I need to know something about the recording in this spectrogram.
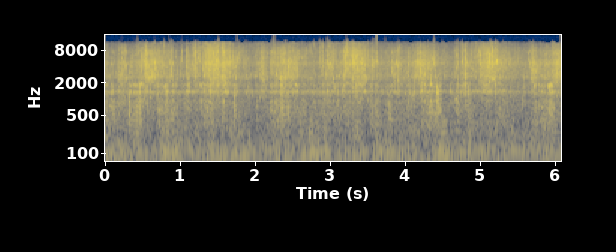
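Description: Choppy water splashing and slapping against a kayak's hull close to the microphone, with a fresh splash about once a second as the paddle strokes and waves hit. Wind rumbles on the microphone underneath.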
